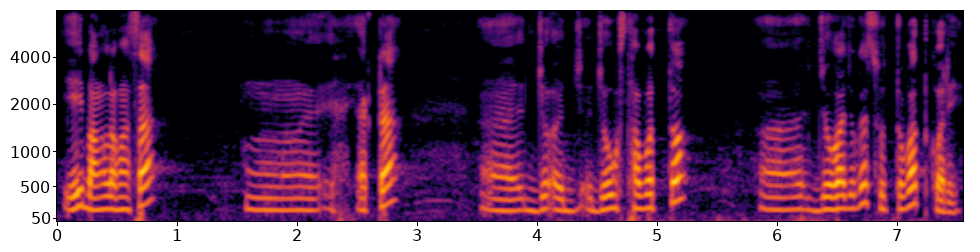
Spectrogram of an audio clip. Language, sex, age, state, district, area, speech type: Bengali, male, 30-45, West Bengal, Paschim Medinipur, rural, spontaneous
